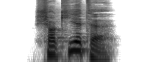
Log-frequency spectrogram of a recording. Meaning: inflection of schockieren: 1. first/third-person singular preterite 2. first/third-person singular subjunctive II
- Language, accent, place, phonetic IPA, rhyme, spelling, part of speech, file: German, Germany, Berlin, [ʃɔˈkiːɐ̯tə], -iːɐ̯tə, schockierte, adjective / verb, De-schockierte.ogg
